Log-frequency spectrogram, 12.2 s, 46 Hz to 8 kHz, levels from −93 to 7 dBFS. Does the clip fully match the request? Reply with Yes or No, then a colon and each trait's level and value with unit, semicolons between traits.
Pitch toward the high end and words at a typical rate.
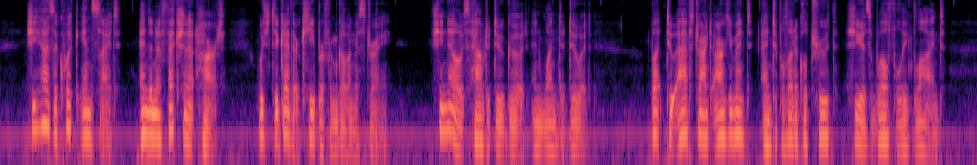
No: low, 115 Hz; average, 190 wpm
